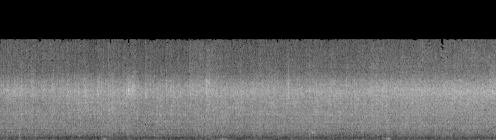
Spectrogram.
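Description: Chicken quarters sizzling steadily in a double-sided non-stick fry pan, with an occasional sharp pop.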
